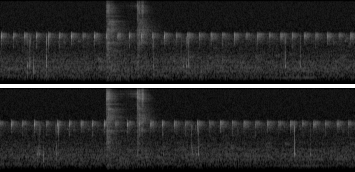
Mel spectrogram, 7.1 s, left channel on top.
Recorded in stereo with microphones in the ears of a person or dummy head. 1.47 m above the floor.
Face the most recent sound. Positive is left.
turn(degrees=-15)  # may be behind; listen again after turning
